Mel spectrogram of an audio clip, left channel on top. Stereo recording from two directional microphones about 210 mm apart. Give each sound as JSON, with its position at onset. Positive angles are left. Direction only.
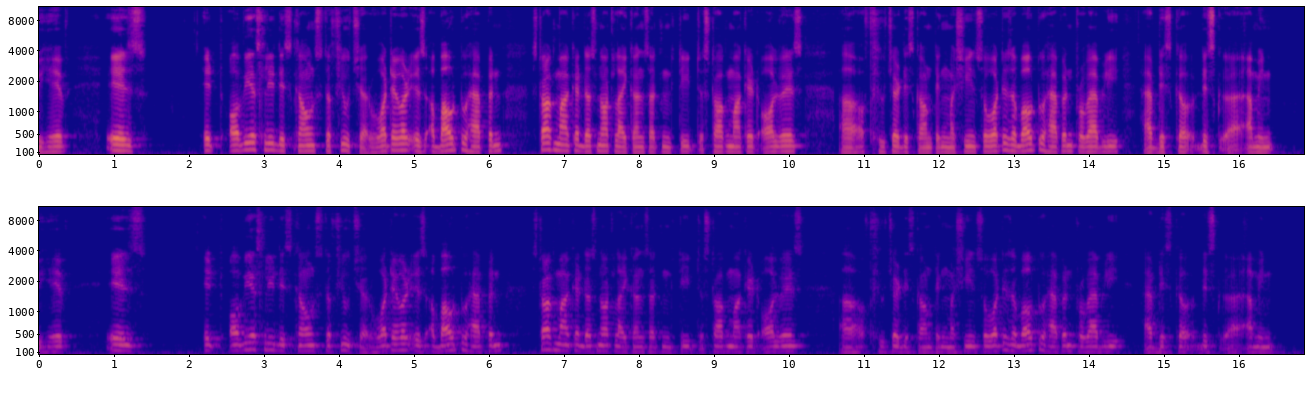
{"t": 0.0, "sound": "speech", "side_deg": 45}
{"t": 2.4, "sound": "speech", "side_deg": 50}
